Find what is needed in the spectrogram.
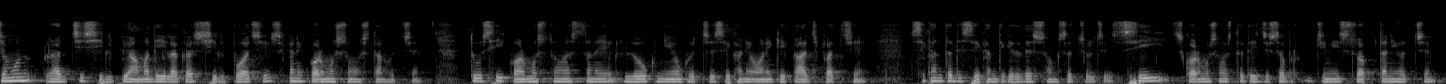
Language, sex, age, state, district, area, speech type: Bengali, male, 18-30, West Bengal, Purba Medinipur, rural, spontaneous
